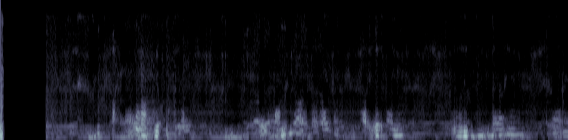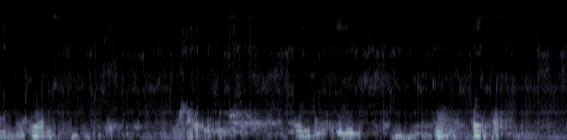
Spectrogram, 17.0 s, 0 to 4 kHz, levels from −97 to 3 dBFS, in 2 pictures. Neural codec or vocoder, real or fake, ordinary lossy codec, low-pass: codec, 16 kHz in and 24 kHz out, 0.6 kbps, FireRedTTS-2 codec; fake; none; 3.6 kHz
